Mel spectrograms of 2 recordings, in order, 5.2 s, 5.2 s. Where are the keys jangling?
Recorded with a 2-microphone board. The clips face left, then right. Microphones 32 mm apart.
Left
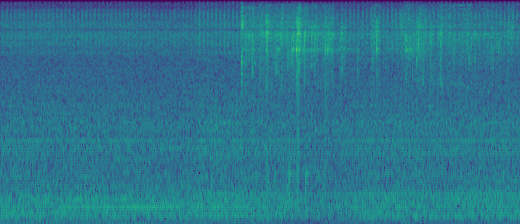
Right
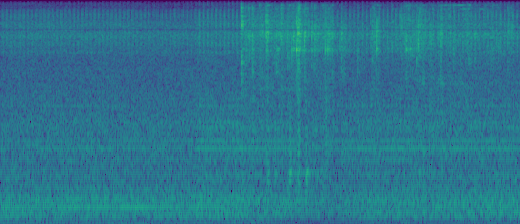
15° left (ahead or behind), 4 m.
